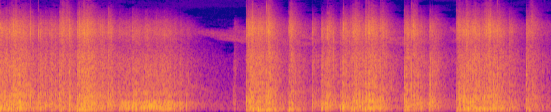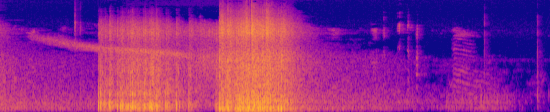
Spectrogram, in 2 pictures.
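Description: Fireworks finale: aerial shells bursting in rapid, dense volleys of bangs and crackle, coming in several waves with short lulls between them. A long falling whistle sounds in one lull. Near the end the barrage thins out and fades.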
